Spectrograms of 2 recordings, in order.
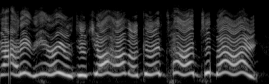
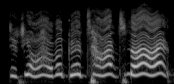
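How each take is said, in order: First: Very high, loud hype shout; louder crowd call. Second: High, loud hype-up shout; drunken crowd call. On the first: Drunk woman demanding more from elevator riders, very high loud shout. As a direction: belt it out demanding a bigger cheer. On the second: Drunk woman addressing everyone in the elevator, high hype shout. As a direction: work the elevator like a concert crowd. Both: Retold or imitated.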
